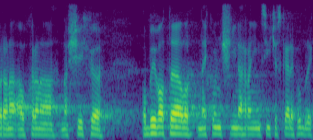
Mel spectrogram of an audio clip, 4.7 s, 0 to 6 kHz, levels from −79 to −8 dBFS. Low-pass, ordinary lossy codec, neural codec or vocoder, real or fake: 5.4 kHz; AAC, 48 kbps; none; real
